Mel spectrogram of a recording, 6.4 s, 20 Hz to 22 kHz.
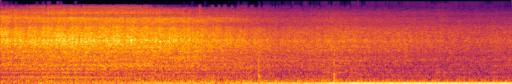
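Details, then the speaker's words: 1972 Mercedes-Benz 280SE 4.5 V8 idling smoothly after a new in-tank fuel filter, Bosch electric fuel pump, fuel lines and repaired tank ventilation: even low exhaust rumble with no misses or ticks; healthy idle, no leaks. "well it's idling nice and smoothly sounds very nice still listen to the exhaust"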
